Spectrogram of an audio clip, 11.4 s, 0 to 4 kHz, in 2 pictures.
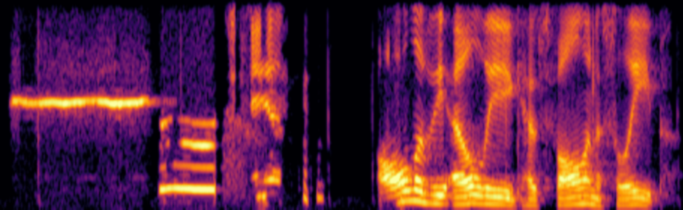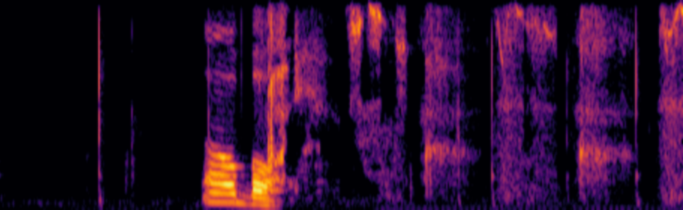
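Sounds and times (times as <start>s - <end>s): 
whistle blown to start play: 0.0s - 1.4s
speech: 3.3s - 5.6s, 7.4s - 8.2s.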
